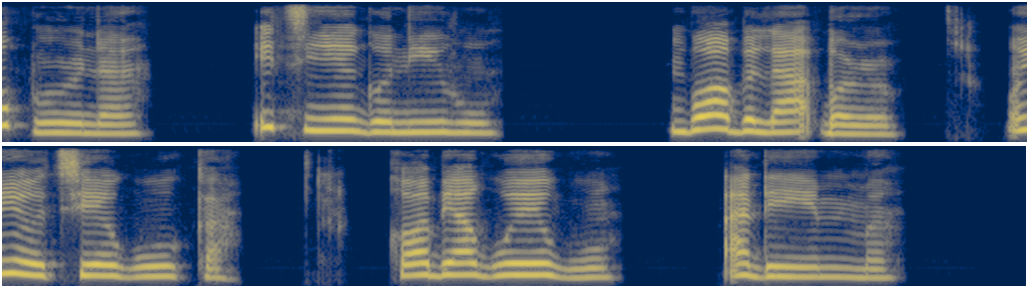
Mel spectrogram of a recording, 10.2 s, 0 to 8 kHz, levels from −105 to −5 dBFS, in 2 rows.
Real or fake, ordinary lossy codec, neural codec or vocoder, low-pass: fake; none; codec, 16 kHz, 4 kbps, FunCodec, trained on Chinese and English, 50 frames a second; 7.2 kHz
